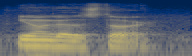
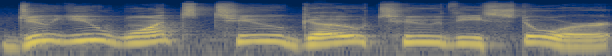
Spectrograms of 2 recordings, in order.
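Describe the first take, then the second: First: The first words are slurred and run together. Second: Each word is pronounced fully and separately.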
